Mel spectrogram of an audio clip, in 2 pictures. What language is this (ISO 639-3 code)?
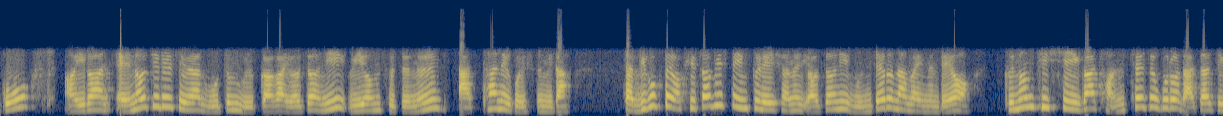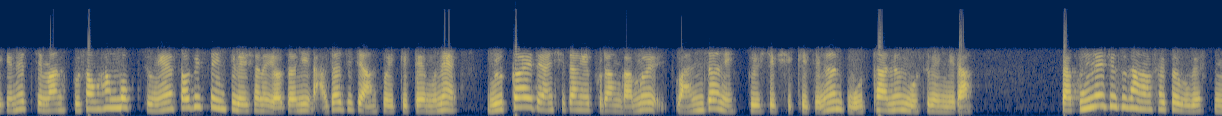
kor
